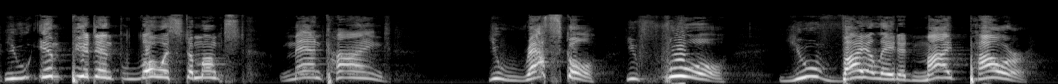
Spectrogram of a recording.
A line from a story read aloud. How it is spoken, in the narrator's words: His father screamed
